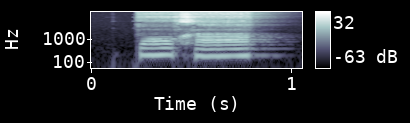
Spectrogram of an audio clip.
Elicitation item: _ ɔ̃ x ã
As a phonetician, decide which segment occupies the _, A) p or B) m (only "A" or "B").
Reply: A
